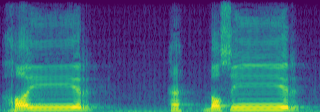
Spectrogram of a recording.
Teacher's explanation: نقف على هذه الراء المتطرفة الساكنة للوقف بالترقيق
